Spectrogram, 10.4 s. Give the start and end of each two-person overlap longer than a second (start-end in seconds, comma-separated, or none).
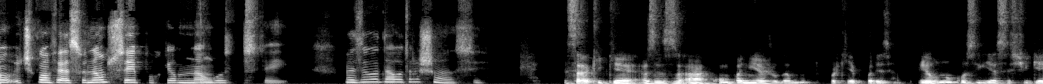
none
